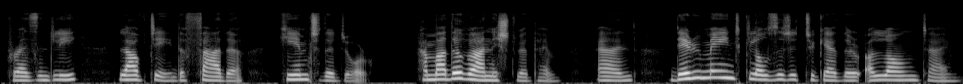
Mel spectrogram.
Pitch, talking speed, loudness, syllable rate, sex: 205 Hz, 130 wpm, -19 LUFS, 4.7 syllables/s, female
